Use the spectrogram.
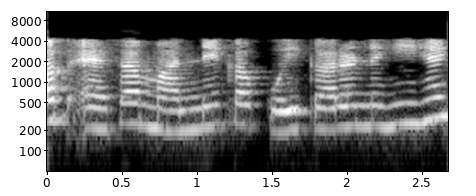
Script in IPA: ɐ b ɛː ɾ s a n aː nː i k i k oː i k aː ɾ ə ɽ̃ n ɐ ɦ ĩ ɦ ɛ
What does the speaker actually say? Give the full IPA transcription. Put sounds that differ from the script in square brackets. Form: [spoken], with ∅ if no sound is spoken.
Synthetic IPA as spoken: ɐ b ɛː [∅] s a [m] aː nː [e] k [a] k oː i k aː ɾ ə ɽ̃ n ɐ ɦ ĩ ɦ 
